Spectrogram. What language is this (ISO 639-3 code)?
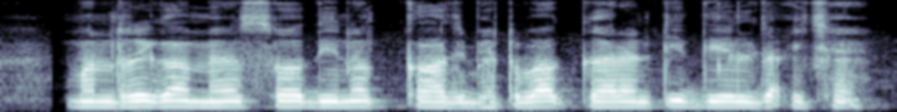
mai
